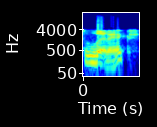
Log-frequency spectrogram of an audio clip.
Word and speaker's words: Linux: It's pronounced Linux, okay. And it's actually named after the guy that made it. His name is Linus.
